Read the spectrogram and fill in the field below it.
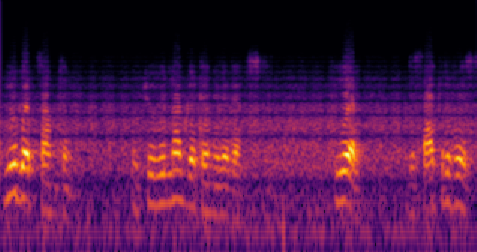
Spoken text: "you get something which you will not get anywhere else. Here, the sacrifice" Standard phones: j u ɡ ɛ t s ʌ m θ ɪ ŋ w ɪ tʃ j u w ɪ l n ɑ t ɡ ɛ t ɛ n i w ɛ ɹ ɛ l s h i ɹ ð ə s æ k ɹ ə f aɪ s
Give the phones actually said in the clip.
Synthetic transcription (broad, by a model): j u ɡ ɛ t s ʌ m t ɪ ŋ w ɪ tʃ j u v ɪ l n ɑ t ɡ ɛ t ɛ n i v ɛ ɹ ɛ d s h i ɹ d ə s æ k ɹ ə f aɪ s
